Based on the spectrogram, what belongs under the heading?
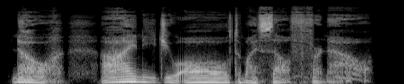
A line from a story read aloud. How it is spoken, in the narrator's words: growled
